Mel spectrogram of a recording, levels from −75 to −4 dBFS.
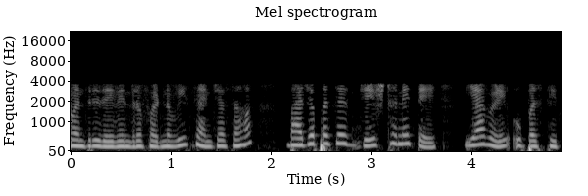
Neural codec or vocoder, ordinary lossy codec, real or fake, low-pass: none; none; real; 3.6 kHz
